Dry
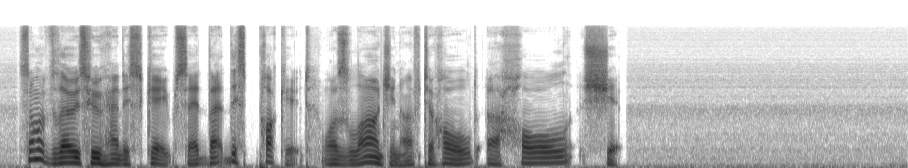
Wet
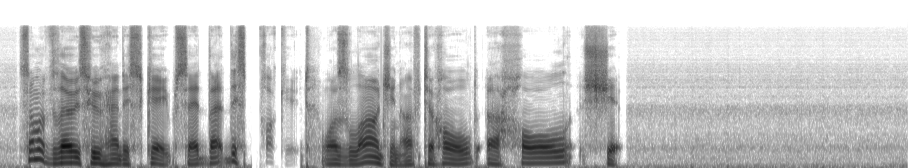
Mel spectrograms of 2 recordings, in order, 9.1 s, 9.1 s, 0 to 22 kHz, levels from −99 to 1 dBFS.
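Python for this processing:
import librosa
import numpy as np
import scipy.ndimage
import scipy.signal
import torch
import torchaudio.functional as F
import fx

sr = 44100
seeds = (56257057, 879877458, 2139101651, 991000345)

p1 = fx.peak_eq(x, sr, hz=520.0, db=8.0, octaves=0.41)
p2 = fx.level_steps(p1, sr, step_db=11)
p3 = p1 + F.gain(torch.from_numpy(p2), 2.0).numpy()
p4 = fx.differentiator(p3, sr, at=(2.52, 3.02))
y = F.gain(torch.from_numpy(p4), -5.5).numpy()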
